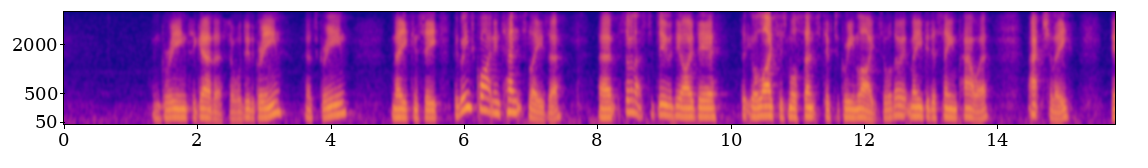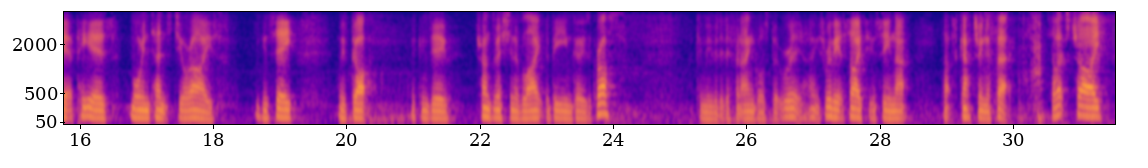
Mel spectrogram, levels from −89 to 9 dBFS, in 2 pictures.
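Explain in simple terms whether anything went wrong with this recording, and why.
Nothing went wrong here; the audio simply has the narrow, phone-call quality you'd expect from a standard call line, which carries nothing above about 4 kHz.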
